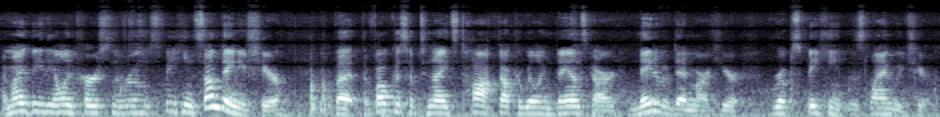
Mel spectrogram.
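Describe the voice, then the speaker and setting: A man's voice: a little high, fairly quick. A man giving a casual live lecture to a small audience, restarting his sentences and tacking "here" onto almost every phrase. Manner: casual, repeats "here" constantly, many restarts. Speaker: guest speaker on climate science. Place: meeting room with a live audience. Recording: roomy, distant mic with background noise.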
